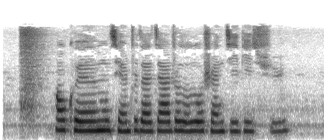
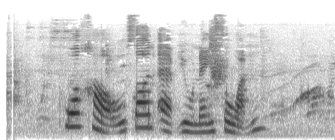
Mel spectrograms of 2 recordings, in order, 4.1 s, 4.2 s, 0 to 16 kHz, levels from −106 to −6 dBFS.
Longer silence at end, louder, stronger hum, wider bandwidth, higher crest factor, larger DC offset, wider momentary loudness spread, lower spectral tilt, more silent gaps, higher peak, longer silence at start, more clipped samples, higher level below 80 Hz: first, 0.45 s vs 0 s; first, -22 LUFS vs -34 LUFS; neither; second, 8.2 kHz vs 11 kHz; about the same, 16 dB vs 18 dB; neither; about the same, 15 LU vs 17 LU; about the same, -3.5 dB/octave vs -3 dB/octave; neither; first, -8 dBFS vs -18 dBFS; first, 0.25 s vs 0.1 s; neither; first, -66 dBFS vs under -90 dBFS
